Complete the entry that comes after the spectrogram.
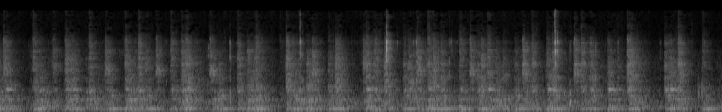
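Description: Close-up chewing of cooked white corn kernels: soft wet mouth sounds and smacks, with two sharper clicks about five and seven seconds in.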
